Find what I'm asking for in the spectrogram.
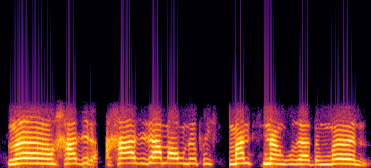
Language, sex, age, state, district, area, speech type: Bodo, female, 45-60, Assam, Udalguri, rural, conversation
